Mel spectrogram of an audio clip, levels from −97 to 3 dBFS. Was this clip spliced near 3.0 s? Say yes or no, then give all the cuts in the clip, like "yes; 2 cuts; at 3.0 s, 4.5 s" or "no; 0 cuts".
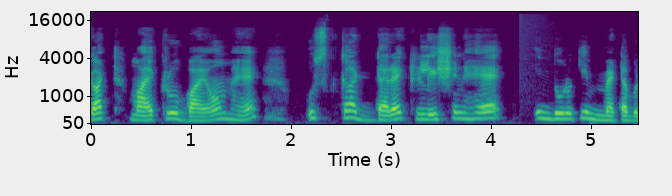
no; 1 cut; at 4.2 s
